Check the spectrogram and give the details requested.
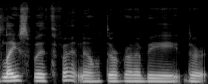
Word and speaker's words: fentanyl: You're going to hear a lot of people call it fentanol. They are all Every person that you hear saying that doesn't have a clue what they're talking about. That's not how it's pronounced. I have no idea why everybody's mispronouncing that word. It drives me absolutely insane. Um I've heard medical professionals call it the proper term fentanyl and I'm like I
